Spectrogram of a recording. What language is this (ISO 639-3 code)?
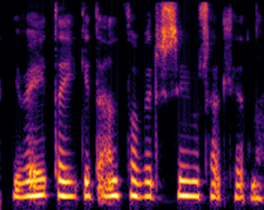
isl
